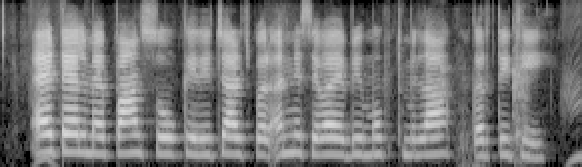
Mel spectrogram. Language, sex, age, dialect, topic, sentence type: Hindi, female, 18-24, Marwari Dhudhari, banking, statement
